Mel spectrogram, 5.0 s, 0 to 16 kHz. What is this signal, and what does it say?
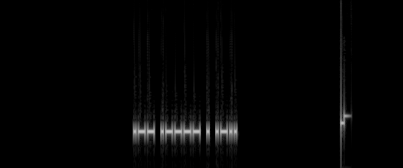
Morse code, heard as a keyed tone, about 38 wpm, 700 Hz. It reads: W1EL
